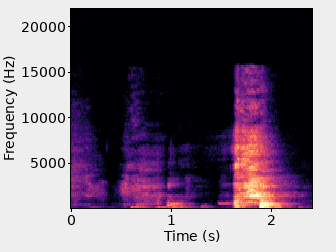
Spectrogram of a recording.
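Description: A man's short, hoarse vocal outbursts, the loudest near the end.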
